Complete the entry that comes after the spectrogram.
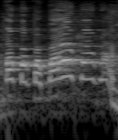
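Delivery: high barked words like a small dog; yappy dog barking. Pretend. Barking like a dog to answer the man. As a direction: bark back like a dog.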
